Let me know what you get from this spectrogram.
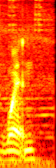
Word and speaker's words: Nguyen: That's like the time when I was like Nguyen, Nguyen, and Bill Castellani's like, it's Wynn.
